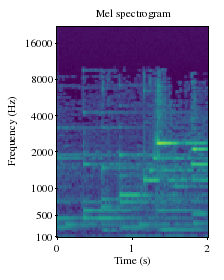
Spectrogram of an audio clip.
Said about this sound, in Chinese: 一阵铃铛声传来，惊醒了袁耀。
